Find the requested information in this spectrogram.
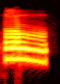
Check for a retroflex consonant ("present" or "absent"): absent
